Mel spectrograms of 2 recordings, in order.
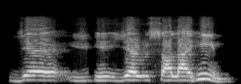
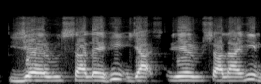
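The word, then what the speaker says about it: ירושלים: Jerusalem is pronounced Yerushalayim in Hebrew. Yerushalayim rather.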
